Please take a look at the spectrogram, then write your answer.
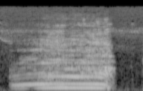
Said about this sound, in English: Andean bears can be rather vocal? I mean, at least for a bear. And we aren't talking about the classic growl or roar that movies and television use for bear noises. Andean bears communicate through squeaks, shrills, and even gentle purr like sounds.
